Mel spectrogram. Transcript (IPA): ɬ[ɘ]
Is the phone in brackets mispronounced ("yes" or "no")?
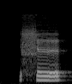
no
